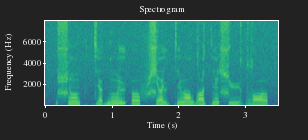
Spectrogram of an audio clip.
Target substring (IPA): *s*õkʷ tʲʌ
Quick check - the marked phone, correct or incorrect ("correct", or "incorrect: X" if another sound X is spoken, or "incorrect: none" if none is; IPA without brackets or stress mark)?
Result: incorrect: ɕ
